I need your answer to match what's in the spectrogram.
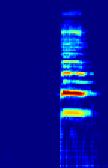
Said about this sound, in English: I really want to honk this party hooter. Can I just honk the party hooter very gently? Honk it away from the microphone, please.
